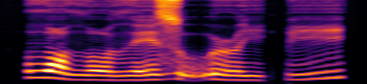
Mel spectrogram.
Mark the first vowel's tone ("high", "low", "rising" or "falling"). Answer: falling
